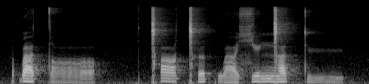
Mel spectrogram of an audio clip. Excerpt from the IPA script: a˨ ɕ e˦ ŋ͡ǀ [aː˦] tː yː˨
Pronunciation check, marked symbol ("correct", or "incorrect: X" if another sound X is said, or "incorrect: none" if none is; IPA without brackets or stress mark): incorrect: a˦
